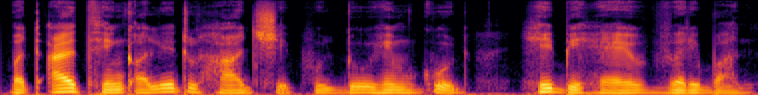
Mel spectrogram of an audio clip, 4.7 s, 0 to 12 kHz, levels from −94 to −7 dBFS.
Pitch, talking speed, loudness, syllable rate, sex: 100 Hz, 175 wpm, -21 LUFS, 4.8 syllables/s, male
